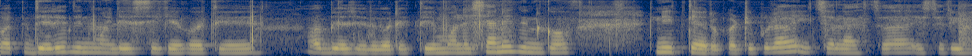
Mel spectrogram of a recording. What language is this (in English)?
Nepali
